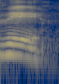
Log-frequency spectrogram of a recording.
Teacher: ये वे जो है दंत और ओष्ठ दोनों ही वर्णों से, दोनों ही उच्चारण स्थानों से मिलकर बोला जाता है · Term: दंतोष्ठम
